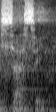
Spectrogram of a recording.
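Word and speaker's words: CCSSE: make a whole lot of sense, so people pronounce it SESI.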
